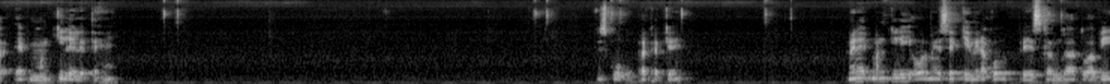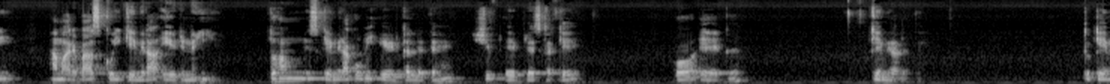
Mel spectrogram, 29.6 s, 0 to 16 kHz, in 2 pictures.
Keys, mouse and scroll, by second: 5.1 KP_3, 7.1 click, 8.2 click, 9.3 click, 10.5-11.9 middle drag, 14.1 click, 21.2 shift+a, 22.5 shift+a, 27.5-29.6 middle drag.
